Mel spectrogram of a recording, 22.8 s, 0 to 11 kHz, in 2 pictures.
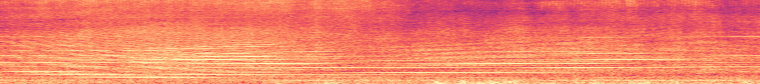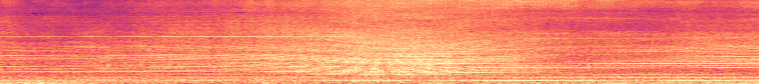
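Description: A Roban MD-500E 800-size radio-controlled scale helicopter's whining rotor and engine drone continuously, pitch wavering as it moves, growing louder as it passes nearer, then easing off.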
